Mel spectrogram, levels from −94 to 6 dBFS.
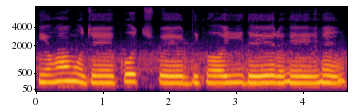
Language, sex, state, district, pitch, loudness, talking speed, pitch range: Hindi, female, Madhya Pradesh, Katni, 210 Hz, -11 LUFS, 105 wpm, 200-220 Hz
